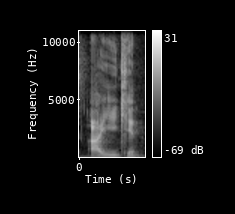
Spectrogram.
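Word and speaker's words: IGIN: Uh it is pronounced with a hard g i.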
